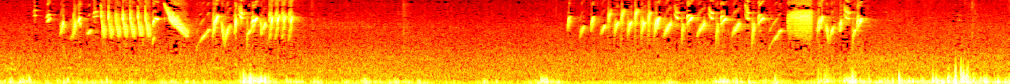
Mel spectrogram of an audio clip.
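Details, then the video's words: European goldfinch of the parva type, taken outdoors into nature to sing: two bursts of rapid, high twittering song with buzzy trills and quick chirps, a silent gap between, over low rumbling wind-like noise. "تغريد حسون بارفا قوة نار"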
